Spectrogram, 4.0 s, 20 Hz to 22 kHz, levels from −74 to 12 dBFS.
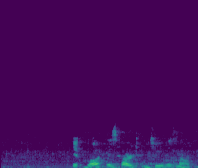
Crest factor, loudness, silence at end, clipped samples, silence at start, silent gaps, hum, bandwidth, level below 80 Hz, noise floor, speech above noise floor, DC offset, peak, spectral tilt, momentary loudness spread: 18 dB; -26 LUFS; 0 s; under 0.1%; 1.45 s; none; none; 5.8 kHz; -64 dBFS; -55 dBFS; 30 dB; under 0.1%; -10 dBFS; -10 dB/octave; 10 LU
